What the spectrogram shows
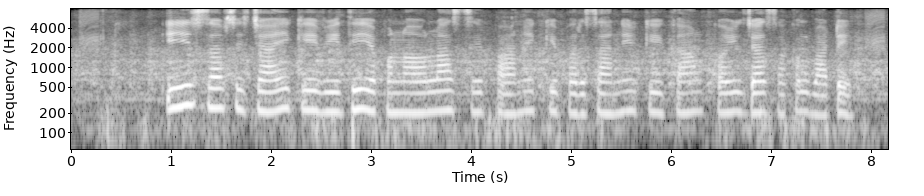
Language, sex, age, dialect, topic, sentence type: Bhojpuri, female, 25-30, Western, agriculture, statement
